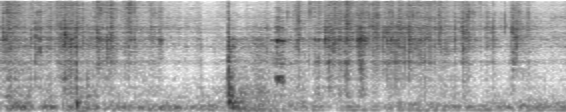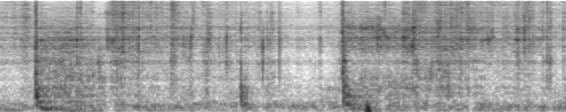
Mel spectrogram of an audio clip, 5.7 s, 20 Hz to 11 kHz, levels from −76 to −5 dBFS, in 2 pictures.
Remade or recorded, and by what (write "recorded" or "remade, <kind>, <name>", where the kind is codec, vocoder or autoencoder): remade, codec, SNAC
